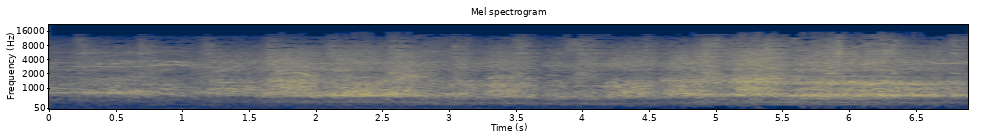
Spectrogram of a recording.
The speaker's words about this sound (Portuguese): Essa é a torcida. Essa é a torcida. Essa, essa torcida é um espetáculo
